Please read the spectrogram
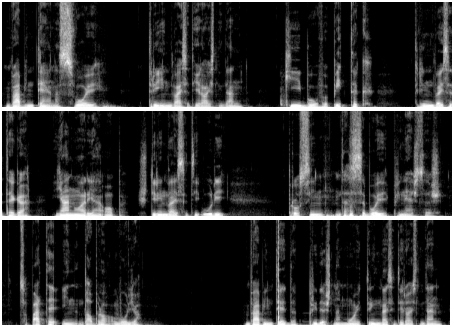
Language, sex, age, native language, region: Slovenian, male, 18-29, Slovenian, Gorenjska region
